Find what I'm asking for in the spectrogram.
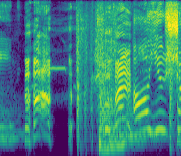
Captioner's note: laughs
